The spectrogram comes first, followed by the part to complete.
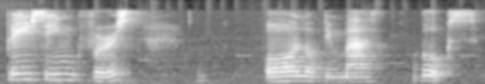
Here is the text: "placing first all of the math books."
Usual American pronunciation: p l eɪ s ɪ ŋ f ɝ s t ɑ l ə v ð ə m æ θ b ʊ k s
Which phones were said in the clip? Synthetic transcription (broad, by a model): p l eɪ s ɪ ŋ f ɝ s t ɑ l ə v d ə m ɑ s b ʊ k s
